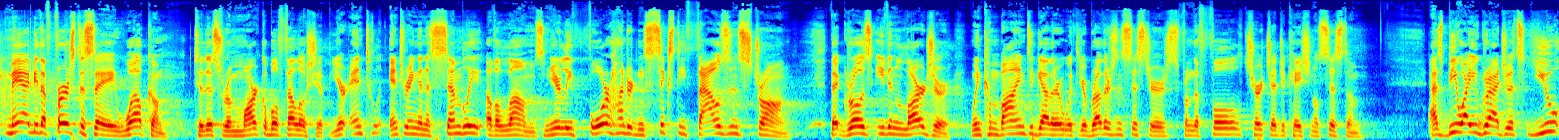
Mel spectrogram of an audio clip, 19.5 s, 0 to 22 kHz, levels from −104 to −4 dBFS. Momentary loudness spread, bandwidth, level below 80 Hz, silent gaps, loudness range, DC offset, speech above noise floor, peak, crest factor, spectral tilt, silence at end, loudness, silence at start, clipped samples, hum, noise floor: 8 LU; 18 kHz; -54 dBFS; none; 4 LU; under 0.1%; 37 dB; 0 dBFS; 16 dB; -3 dB/octave; 0 s; -16 LUFS; 0 s; under 0.1%; none; -53 dBFS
